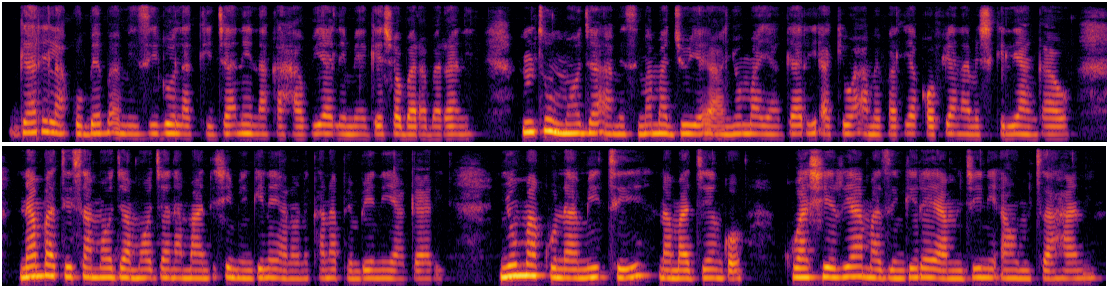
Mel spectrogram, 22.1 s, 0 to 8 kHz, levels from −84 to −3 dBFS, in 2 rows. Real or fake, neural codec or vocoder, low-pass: real; none; 7.2 kHz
